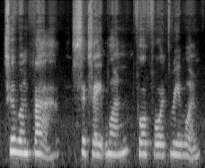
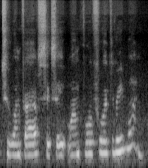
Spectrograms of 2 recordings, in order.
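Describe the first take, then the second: First: Each digit is said slowly and distinctly. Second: The digits run together at a normal pace.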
